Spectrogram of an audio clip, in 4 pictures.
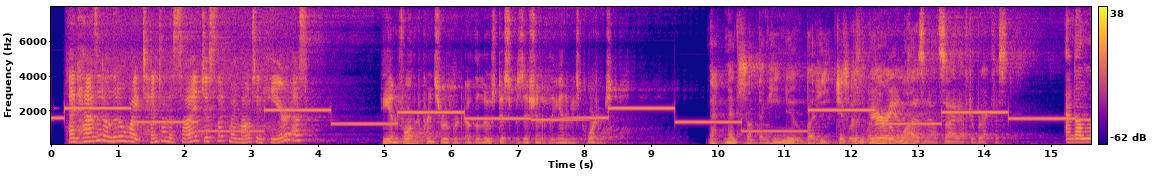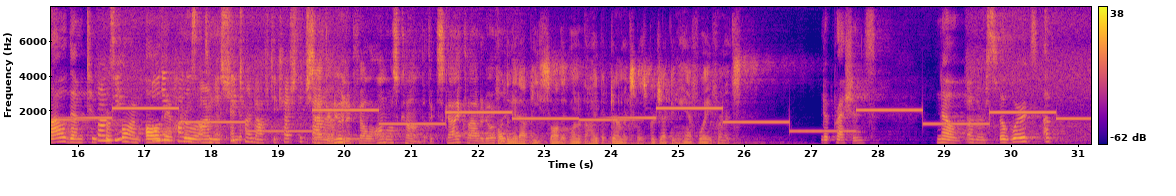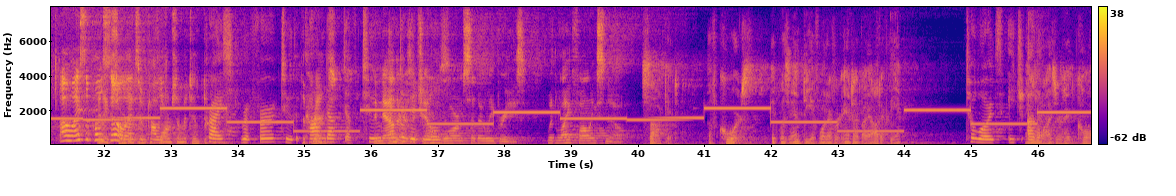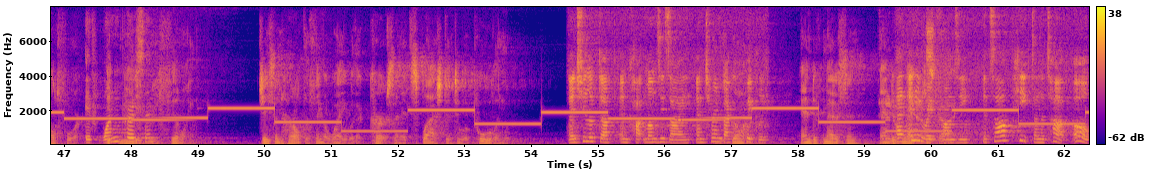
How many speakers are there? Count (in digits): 5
